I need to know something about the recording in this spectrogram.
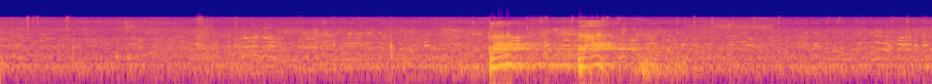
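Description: A large outdoor crowd murmurs and chatters throughout.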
